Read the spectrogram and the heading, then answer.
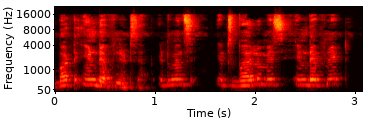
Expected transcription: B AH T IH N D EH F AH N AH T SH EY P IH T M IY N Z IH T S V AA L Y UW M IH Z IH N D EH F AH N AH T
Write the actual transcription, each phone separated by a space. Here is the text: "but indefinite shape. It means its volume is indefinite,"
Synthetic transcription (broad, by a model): B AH T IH N D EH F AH N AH T S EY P IH T M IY N S IH T S B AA L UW M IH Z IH N D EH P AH N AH T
